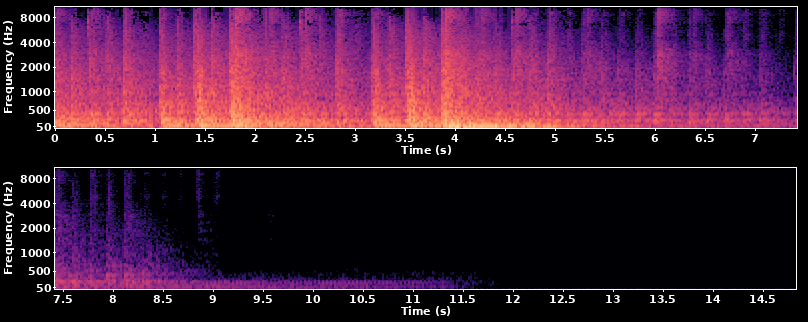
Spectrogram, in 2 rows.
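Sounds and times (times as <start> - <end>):
percussion: 0.0 - 11.2.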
